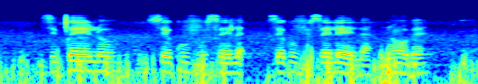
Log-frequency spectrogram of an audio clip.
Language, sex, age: Swati, male, 23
